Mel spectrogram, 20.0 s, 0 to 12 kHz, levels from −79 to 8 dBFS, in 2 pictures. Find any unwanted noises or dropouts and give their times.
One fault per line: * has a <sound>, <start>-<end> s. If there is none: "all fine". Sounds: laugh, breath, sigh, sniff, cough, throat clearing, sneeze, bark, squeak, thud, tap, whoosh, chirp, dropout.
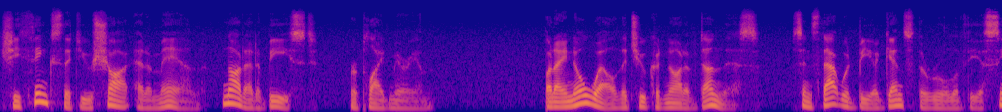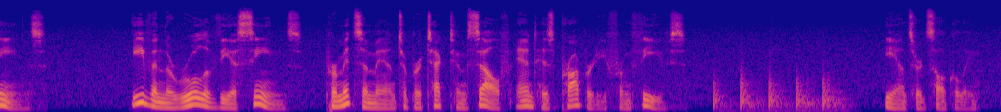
* has a thud, 17.1-18.7 s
